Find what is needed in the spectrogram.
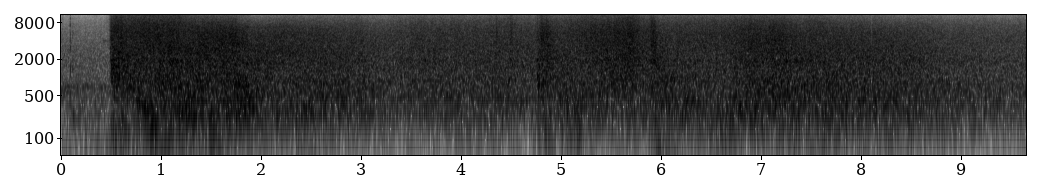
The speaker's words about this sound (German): Die Maschine etwa, die die Wellen des Meeres reproduziert, ist ein Instrument der Überwachung.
